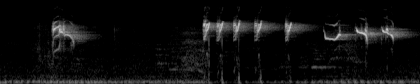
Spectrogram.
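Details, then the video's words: An olive-backed sunbird sings steadily in 'full nembak' style, a lure for others to sing. One buzzy chip, a pause, then a string of sharp high notes and twisting whistled slurs, over a low background hum. "Konin Gacor Full Nembak Isian Mewah! 99% cocok Buat Pancingan konin Agar Bunyi"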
